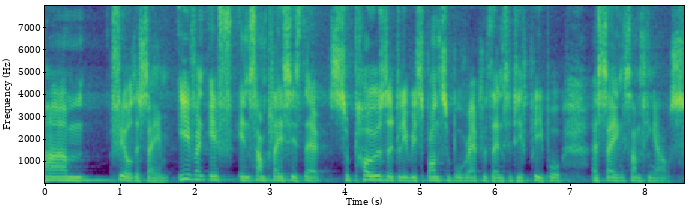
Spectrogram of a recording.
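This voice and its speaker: The speech moves at a fairly slow pace. Its intonation is monotone and flat. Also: man, fairly high pitch for a man. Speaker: speaker at community event. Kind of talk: public talk with slides. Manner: halting.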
